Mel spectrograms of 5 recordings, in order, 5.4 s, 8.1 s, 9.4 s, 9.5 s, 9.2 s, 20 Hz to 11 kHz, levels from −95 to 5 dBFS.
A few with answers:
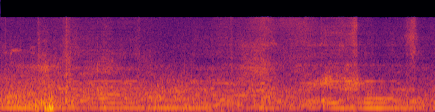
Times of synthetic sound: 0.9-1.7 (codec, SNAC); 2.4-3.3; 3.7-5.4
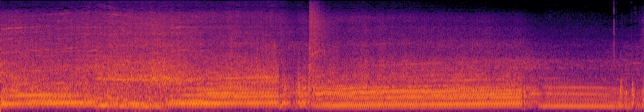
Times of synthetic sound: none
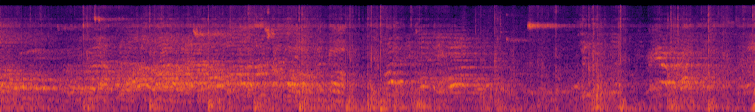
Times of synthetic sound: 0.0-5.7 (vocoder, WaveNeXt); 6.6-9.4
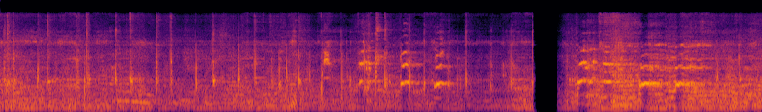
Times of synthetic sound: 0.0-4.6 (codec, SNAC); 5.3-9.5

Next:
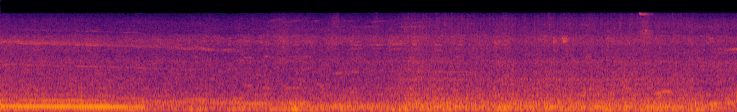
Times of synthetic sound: none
